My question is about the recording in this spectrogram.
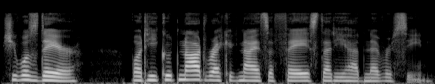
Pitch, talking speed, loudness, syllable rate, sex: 175 Hz, 195 wpm, -19 LUFS, 5.3 syllables/s, female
